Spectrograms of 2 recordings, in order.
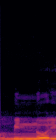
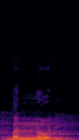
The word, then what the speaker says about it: بنوری: یوسف بنوری علیہ الرحمہ، اس کو لوگ بنوری بولتے ہیں، با کے نیچے زیر، لیکن صحیح تلفظ با پہ زبر ہے، بنوری۔ تو حضرت مولانا محمد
